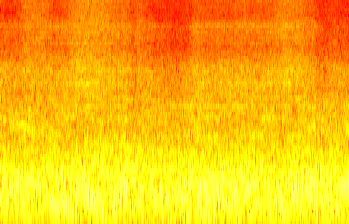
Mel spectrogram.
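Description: Keihan electric train moving through an underground station: a steady, loud rumble of wheels and running gear, with a brief high-pitched wheel squeal about a second in.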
